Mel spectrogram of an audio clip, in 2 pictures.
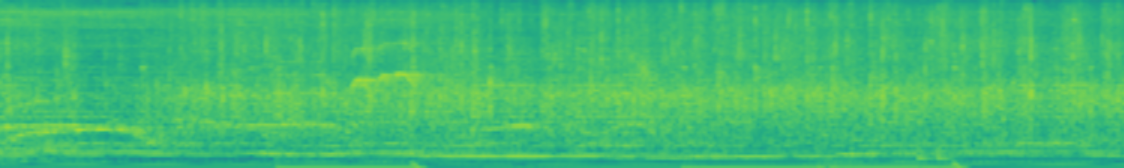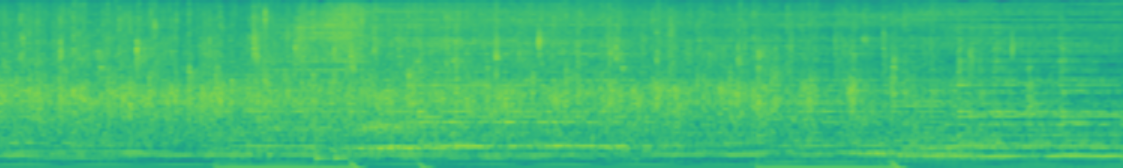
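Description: Soundtrack music whose bass notes change every second or so, mixed over a crowd of guests applauding.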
